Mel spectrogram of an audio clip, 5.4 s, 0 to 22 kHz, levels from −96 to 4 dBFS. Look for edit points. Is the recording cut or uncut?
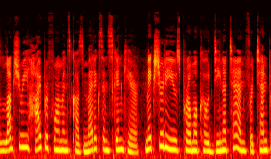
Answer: cut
